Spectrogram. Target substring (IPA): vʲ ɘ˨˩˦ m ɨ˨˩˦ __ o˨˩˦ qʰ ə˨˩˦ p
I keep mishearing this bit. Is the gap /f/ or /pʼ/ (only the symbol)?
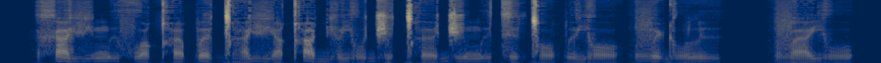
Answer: f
